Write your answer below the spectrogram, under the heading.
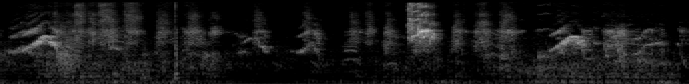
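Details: Full orange zebra finch giving quick, bright chirps, some sliding upward, in uneven bursts with short pauses between them.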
